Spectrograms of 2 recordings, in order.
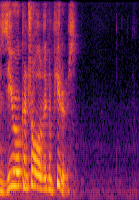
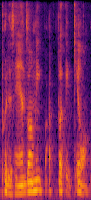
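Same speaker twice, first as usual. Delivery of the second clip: normal talking voice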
